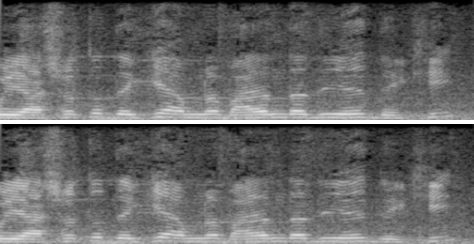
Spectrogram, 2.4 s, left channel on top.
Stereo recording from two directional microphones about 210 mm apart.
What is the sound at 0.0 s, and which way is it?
Speech, 30° left (ahead or behind).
